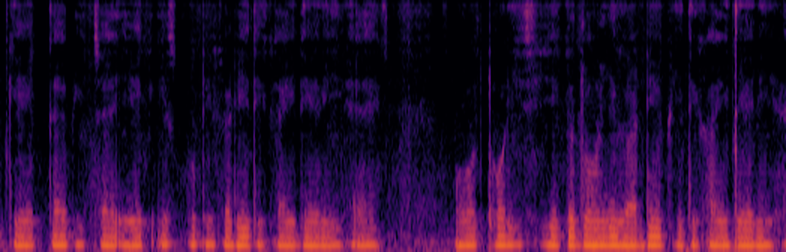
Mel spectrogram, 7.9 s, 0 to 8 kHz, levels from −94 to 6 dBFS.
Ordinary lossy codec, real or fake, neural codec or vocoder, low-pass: none; fake; codec, 16 kHz, 4 kbps, FreqCodec, smaller model; none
